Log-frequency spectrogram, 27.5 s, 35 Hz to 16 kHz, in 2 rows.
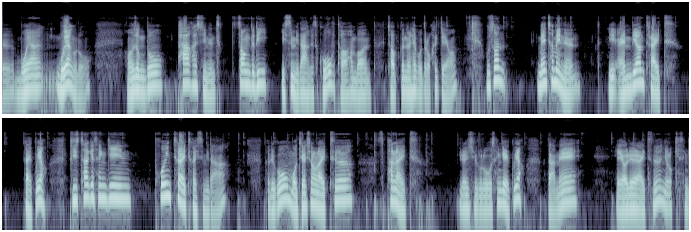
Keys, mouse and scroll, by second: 9.7 drag, 11.1 drag, 13.4-13.7 drag, 14.1-14.6 drag, 15.5-16.1 drag, 17.3-17.8 drag, 18.4 click, 18.9 drag, 19.4 e, 19.9-20.3 drag, 20.8 drag, 21.2-24.8 typing, 21.5 click, 22.3-22.8 middle drag, 23.7 click, 23.7 middle click, 24.4 drag, 25.9 drag, 26.3 e, 26.7-27.4 drag.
